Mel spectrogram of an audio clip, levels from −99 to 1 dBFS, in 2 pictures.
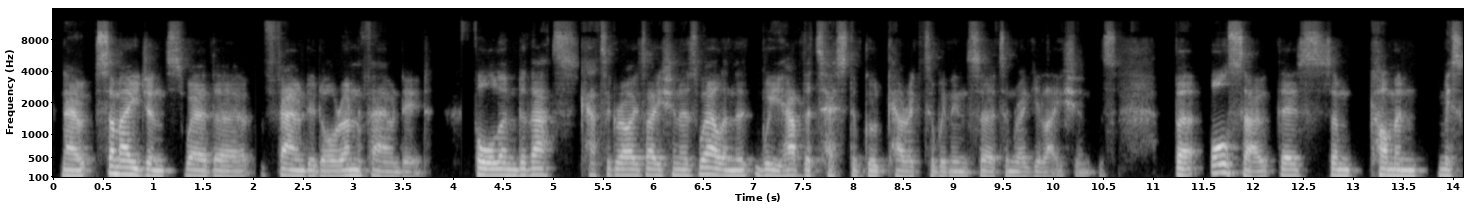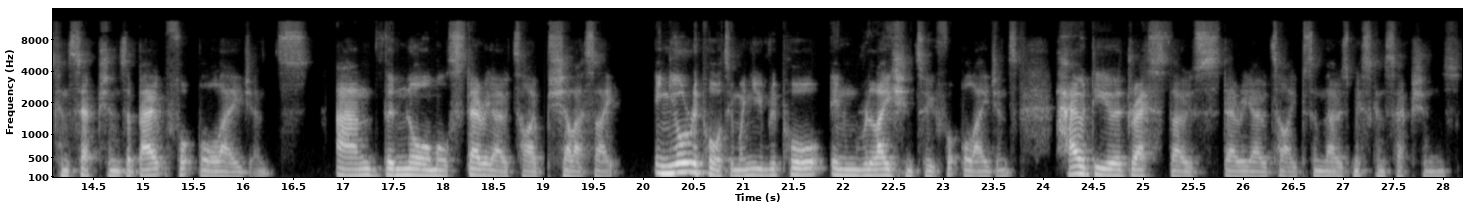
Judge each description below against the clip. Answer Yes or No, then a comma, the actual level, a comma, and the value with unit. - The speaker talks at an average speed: No, slow, 130 wpm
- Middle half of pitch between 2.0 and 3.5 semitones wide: Yes, average, 3.1 semitones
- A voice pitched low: Yes, low, 120 Hz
